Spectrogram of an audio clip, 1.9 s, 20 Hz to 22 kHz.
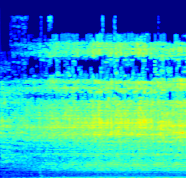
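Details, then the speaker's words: Nissan 370Z Z34 with ignition off: a steady low electric buzz and hum from a faulty ABS pump module that keeps running after shutdown and drains the battery; the module was replaced with a used unit. "this most likely is your culprit and that's the ABS pump and it goes on like that while the ignition is turned off"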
